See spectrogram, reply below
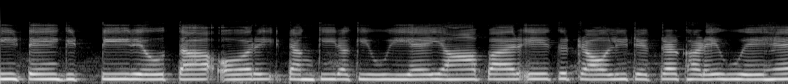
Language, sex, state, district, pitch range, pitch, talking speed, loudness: Hindi, female, Chhattisgarh, Bilaspur, 230-240 Hz, 235 Hz, 120 wpm, -13 LUFS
